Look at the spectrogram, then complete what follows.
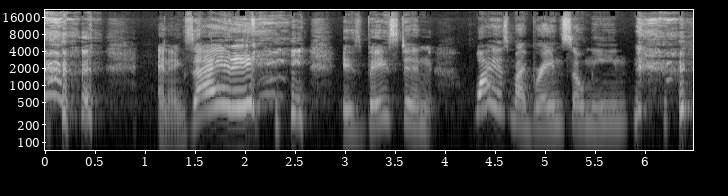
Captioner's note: laughs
